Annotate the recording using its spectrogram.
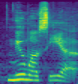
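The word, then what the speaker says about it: Pneumousia: Pneumosia.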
